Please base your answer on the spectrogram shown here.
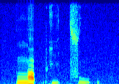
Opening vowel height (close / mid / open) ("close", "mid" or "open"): open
